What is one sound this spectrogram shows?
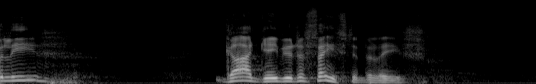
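An elderly man speaks through a microphone in a reverberant hall, with pauses.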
